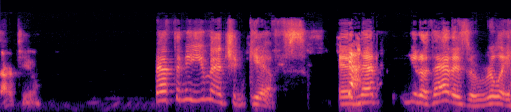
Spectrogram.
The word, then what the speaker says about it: GIF: I say GIF like Jif peanut butter.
